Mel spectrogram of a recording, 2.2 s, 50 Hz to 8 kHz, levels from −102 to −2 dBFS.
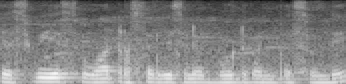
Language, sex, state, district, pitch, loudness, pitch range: Telugu, male, Andhra Pradesh, Guntur, 130 Hz, -16 LUFS, 125-135 Hz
